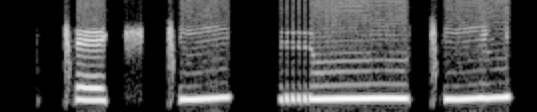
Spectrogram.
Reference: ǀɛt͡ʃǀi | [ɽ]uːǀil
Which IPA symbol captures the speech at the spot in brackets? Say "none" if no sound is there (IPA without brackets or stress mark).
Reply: r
